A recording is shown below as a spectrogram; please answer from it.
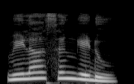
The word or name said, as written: ವಿಳಾಸಂಗೆಡು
